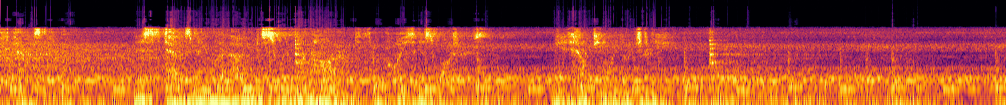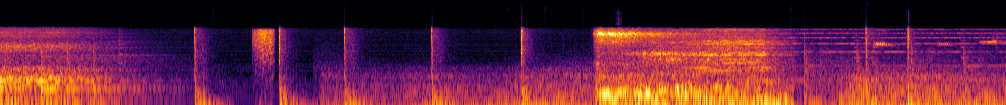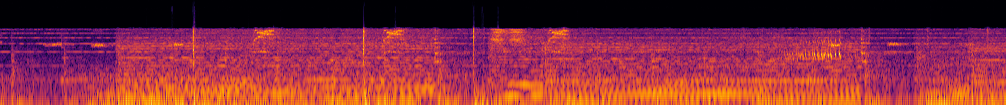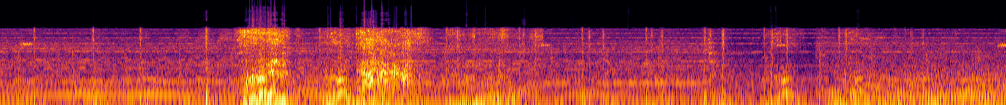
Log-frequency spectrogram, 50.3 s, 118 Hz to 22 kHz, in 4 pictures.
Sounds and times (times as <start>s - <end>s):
Music: 0.0s - 50.3s
Speech: 1.7s - 6.1s, 6.9s - 8.5s.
